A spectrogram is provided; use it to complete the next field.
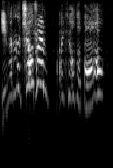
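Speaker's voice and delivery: mock, very high, shrill scream. Retelling a movie scene in which the character screams at Padme. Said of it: "screams at Padme and screams".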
